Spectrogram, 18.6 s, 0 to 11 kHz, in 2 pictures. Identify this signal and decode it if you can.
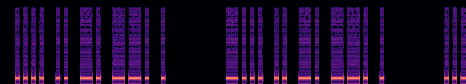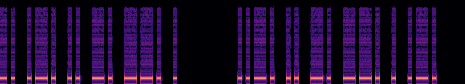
Morse code, heard as a keyed tone, about 15 wpm, 800 Hz. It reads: HINGE BINGE FRINGE FINGER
